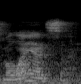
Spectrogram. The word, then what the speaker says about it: Melancon: mmm Lanson thank you it is sought its Melanson so they're pronouncing it Melanson all right oh one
